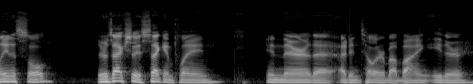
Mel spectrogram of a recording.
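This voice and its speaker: In a very clean recording with a silent background, a man speaks quietly at a fairly quick pace in a fairly low pitch. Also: ordinary pitch variation. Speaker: firefighter and pilot. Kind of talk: podcast interview.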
